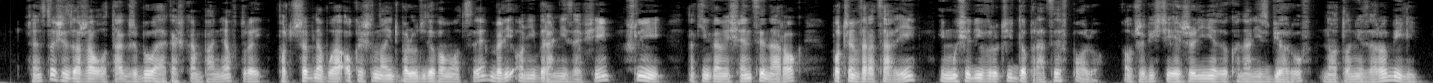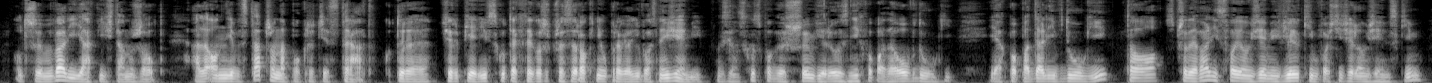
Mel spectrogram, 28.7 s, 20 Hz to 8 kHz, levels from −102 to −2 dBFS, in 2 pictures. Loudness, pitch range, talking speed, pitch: -23 LUFS, 90-110 Hz, 190 wpm, 100 Hz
